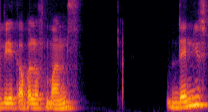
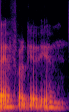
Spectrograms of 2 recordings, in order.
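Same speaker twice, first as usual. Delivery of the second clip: whisper; 14 dB quieter than usual. Acted. Repeated mantra fading to whisper.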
